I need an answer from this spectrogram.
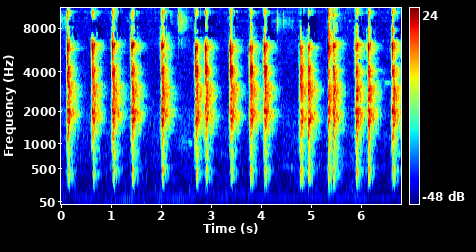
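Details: Pallas's squirrel giving a lure call sequence: steady series of abrupt, noisy barking chucks spaced roughly half a second apart, with a brief faint squeak between notes and a soft low hum underneath.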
